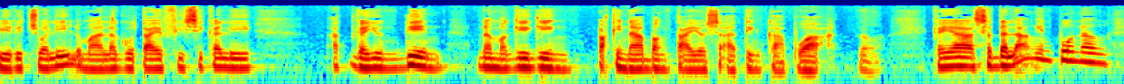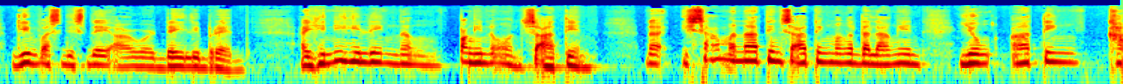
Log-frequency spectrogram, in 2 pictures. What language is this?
Filipino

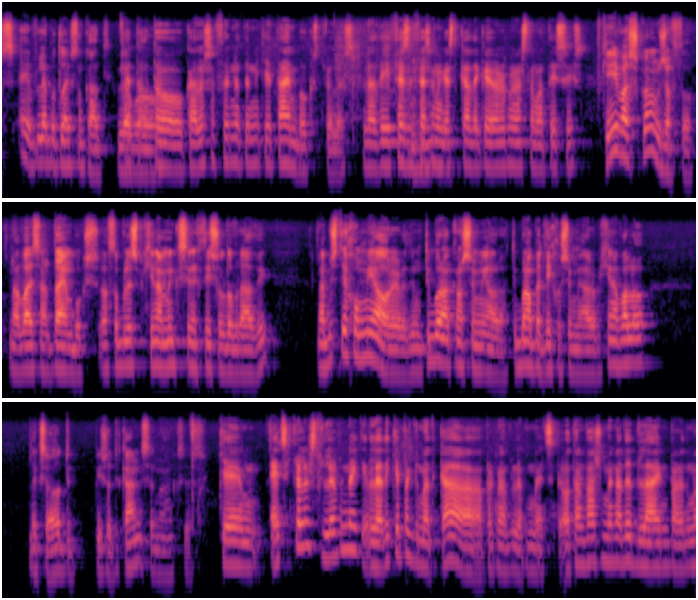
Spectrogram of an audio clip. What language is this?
Greek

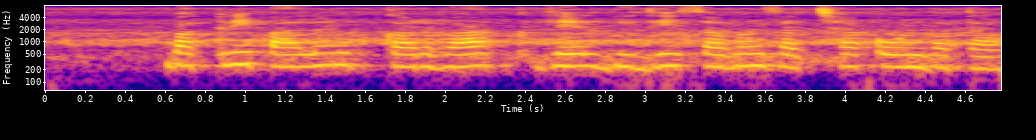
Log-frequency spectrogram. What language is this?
Maithili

